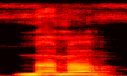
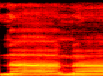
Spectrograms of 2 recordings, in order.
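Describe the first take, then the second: First: নানা said short, without dragging either vowel; short quick vowels. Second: না, না with each vowel stretched long; slow, held a in each না; drawn-out vowels. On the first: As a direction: keep both syllables of নানা brief. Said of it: "আমি উচ্চারণগুলো তাড়াতাড়ি করেছি". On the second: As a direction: drag out both syllables of না, না. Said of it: "এরকমভাবে যদি আমি পড়তাম". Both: Shown as a demonstration.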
